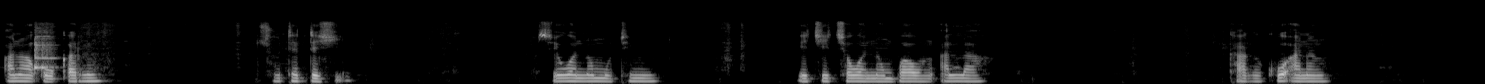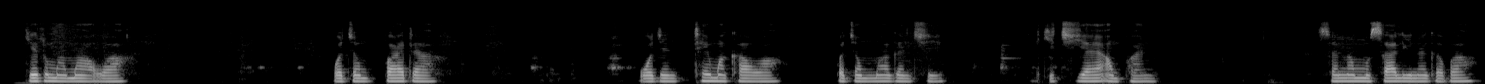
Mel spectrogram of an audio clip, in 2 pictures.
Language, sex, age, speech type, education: Hausa, male, 60+, spontaneous, tertiary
